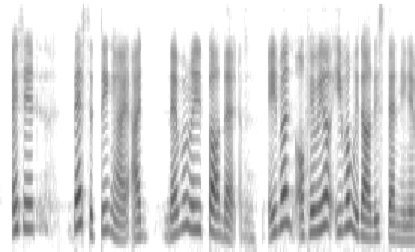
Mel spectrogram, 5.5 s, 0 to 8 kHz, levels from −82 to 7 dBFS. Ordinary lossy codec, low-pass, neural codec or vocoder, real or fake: none; 7.2 kHz; codec, 16 kHz, 0.5 kbps, FunCodec, trained on LibriTTS, 25 frames a second; fake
